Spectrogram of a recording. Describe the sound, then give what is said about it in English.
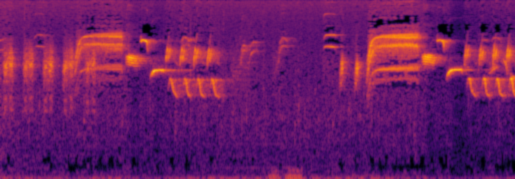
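A Buick's wren gives a short buzzy call, then launches into a bright, bubbly song of rapid trills and whistled notes, repeating the phrase twice, clear over a faint background hiss, among cacti and wildflowers glistening with raindrops. “A Buick's wren buzzes, then breaks into exuberant song.”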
